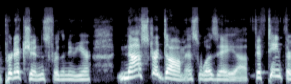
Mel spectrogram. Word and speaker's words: Nostradamus: Nostra Mish Michel Nostradamos is the correct pronunciation. Uh, Nostra, I used to play Nostradumbass when Kelly and I would do our uh our predictions for the new year. Nostradamus was a uh 15th or 16th century.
